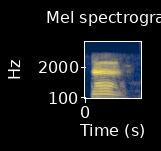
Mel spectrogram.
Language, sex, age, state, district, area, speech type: Kannada, male, 60+, Karnataka, Bidar, urban, conversation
